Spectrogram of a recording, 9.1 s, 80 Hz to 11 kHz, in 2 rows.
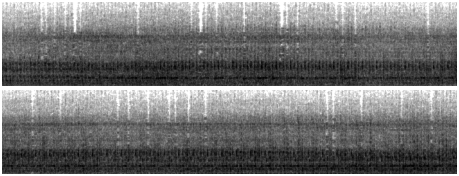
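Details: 2002 Toyota RAV4 at idle: a light, fairly regular tap about three times a second, engine knock from oil starvation; the oil pump pickup screen was partly clogged, and after cleaning it plus an oil and filter change the noise stayed gone over 2,000 km.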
